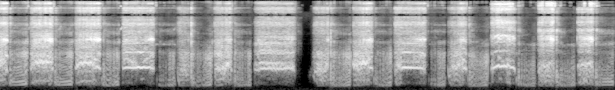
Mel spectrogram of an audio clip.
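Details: Lesser bandicoot rat held in a cage trap, recorded live in rice fields at Na Lao, Nong Khu Phai, calling other rats; harsh, squealing bursts with tonal whines, repeated about twice a second, with a brief gap near the middle.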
